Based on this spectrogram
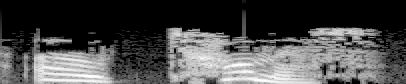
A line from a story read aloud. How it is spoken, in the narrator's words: moaned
